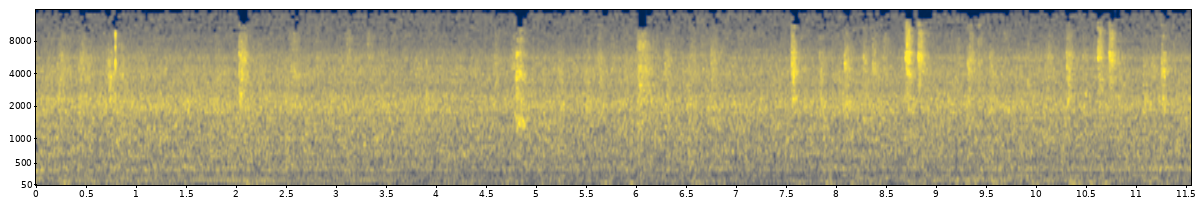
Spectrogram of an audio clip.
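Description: Shoes scuff and shuffle on a hard floor during a struggle.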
